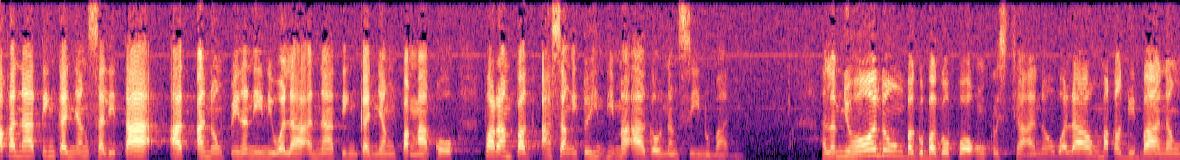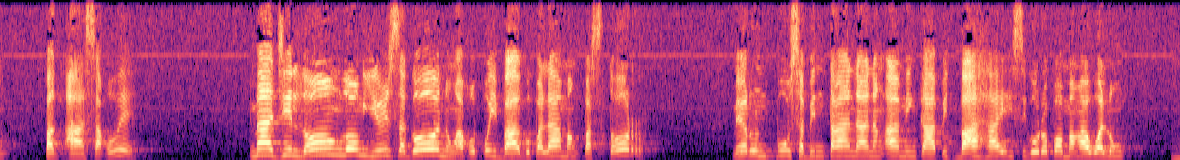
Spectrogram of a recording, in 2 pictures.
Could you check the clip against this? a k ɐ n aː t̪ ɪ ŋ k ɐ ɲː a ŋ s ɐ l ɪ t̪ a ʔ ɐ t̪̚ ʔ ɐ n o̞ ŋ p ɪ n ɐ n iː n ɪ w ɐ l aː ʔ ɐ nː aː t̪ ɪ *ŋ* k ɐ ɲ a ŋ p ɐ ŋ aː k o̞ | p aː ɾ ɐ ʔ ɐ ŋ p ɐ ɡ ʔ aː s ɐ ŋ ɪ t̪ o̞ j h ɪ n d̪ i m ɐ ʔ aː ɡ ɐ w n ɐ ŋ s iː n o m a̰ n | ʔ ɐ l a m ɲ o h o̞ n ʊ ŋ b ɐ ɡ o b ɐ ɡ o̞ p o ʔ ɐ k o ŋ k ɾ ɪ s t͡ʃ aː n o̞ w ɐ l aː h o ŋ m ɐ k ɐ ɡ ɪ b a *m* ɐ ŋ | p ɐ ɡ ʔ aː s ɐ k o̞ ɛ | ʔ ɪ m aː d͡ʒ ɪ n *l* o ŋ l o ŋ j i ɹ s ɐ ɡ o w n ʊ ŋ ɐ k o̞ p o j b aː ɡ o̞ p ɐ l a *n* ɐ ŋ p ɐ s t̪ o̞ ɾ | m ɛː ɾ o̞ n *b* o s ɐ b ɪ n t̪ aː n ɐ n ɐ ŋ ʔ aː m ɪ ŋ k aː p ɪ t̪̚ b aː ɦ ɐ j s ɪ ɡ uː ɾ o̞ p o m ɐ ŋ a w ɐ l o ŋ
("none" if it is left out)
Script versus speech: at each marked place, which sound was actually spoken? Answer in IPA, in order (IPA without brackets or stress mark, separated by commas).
ŋ, n, l, m, p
